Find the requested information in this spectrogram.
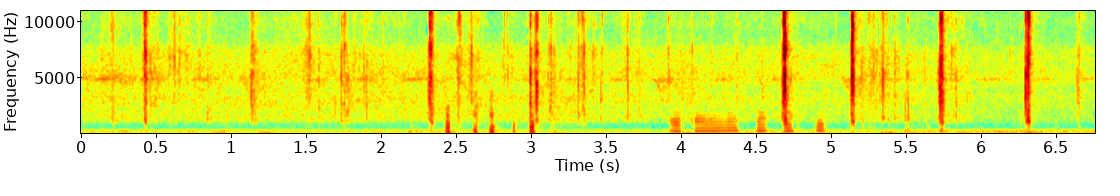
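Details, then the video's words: Backyard chickens giving a few soft, low clucks, then a brief burst of rising, nasal clucks amid scattered clicks, scratching and a steady background hum. "Backyard Chickens Clucking Noises!"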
